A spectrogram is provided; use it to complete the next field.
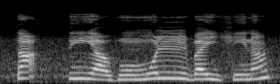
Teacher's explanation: تأتیہم البینہ، الف پر جزم ہے، الف کو الف نہیں بلکہ ہم حمزہ کی مانند پڑھیں گے، تا جھٹکا لگا کر۔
